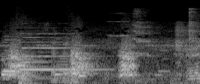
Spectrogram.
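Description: A dog barking, about three short barks in the first second and a half, over background music.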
